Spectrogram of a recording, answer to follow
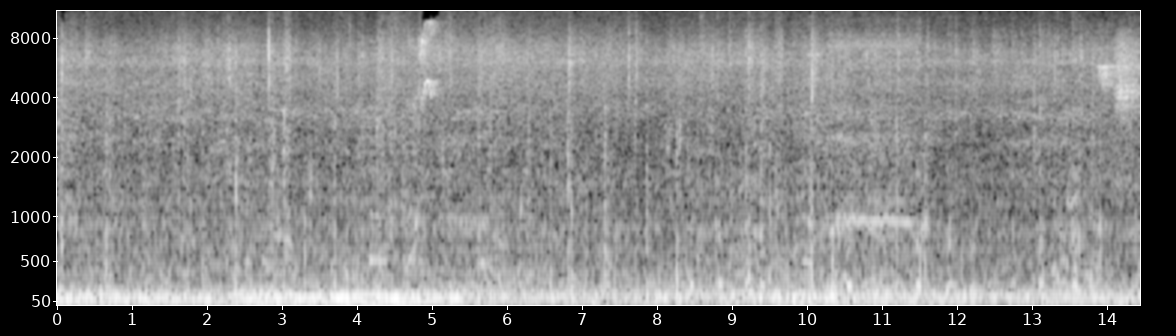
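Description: Faint outdoor ambience: a steady low rumble with scattered soft clicks and rustles, a brief high chirp about five seconds in, and a thin faint call held for about a second near the ten-second mark.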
